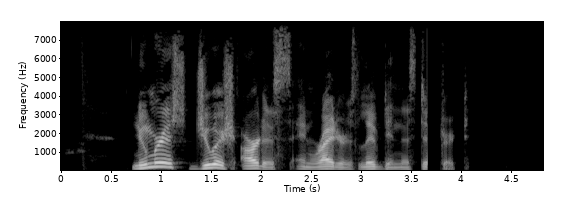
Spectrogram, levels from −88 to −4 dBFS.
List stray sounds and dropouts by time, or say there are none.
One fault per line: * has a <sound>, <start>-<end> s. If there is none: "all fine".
* has a dropout, 3.7-3.8 s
